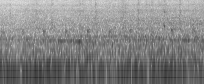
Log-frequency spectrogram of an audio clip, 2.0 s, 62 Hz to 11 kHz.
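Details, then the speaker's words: Squarebody Chevy V8 at idle after valve covers off and valves adjusted (zeroed, no preload): dull metallic clank ticking at engine speed; owner suspects a wrist pin, possibly leaky exhaust gaskets at the collectors. "Just one thing I want to show you. You hear that clank? [Music] [Applause] I think that's a wrist pin."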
